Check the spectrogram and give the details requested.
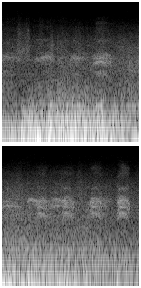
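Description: Birds calling over and over, short calls about two a second, over a low rumble.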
